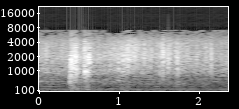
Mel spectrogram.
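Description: Crackle and hiss from an old radio broadcast recording between lines of dialogue. There is one short sharp sound about half a second in and a weaker one just after.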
